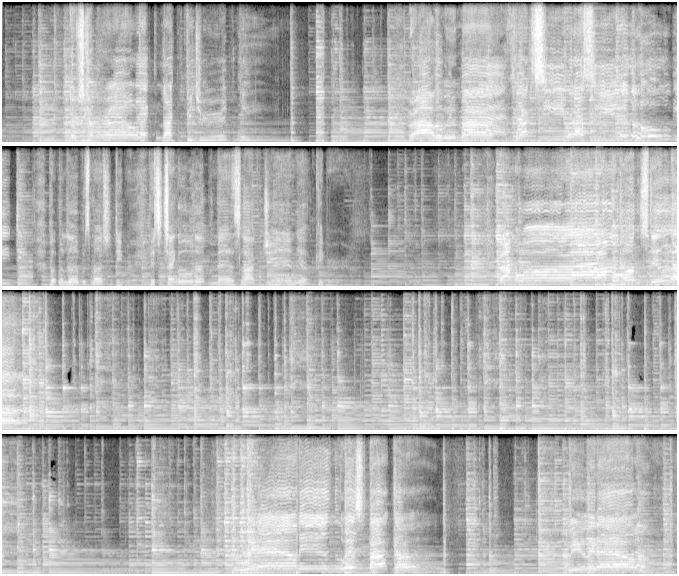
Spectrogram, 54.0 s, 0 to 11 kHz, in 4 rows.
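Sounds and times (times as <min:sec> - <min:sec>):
acoustic guitar strumming: 0:00.0 - 0:54.0
woman singing: 0:01.6 - 0:05.1, 0:08.6 - 0:14.1, 0:23.4 - 0:27.8, 0:45.1 - 0:49.3, 0:51.8 - 0:53.6.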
